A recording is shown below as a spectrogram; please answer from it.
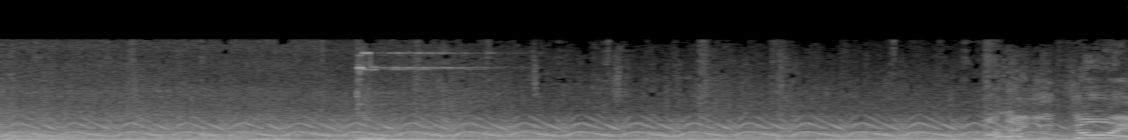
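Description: A wailing police car siren sweeps up and down steadily in a video game, loud and continuous, with a second siren tone and some faint game noise layered beneath.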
